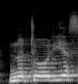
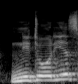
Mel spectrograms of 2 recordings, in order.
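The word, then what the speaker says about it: notorious: तो टी जो है ना उसे आपने इस तरीके से देना है कि वो ओ साउंड बने, नोटोरियस, ओ साउंड।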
